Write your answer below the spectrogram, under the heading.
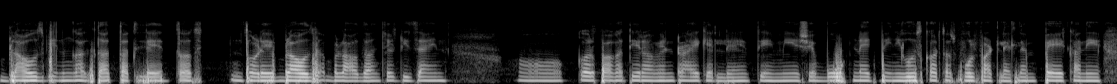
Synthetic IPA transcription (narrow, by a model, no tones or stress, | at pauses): blawd͡zbinɡʱalt̪at̪ːət̪let̪əɾ | t̪ʰoɽeblawd͡zblawd͡zãɲt͡ɕeɖid͡zain | kəɾpakat̪iːɾəʋenʈɾajkelːet̪emiːəɕẽboʈnek̚bʱiːnjuːd͡zkəɾt̪at̪fuːlfaʈljat̪lanpekani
